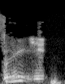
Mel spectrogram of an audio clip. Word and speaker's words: Buttigieg: Yes, Buttigieg. – That nice job. I thought for sure he was going to do it. – Oh, man. – I did. I thought for... So, Buttigieg, Kamala Harris, your girl.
